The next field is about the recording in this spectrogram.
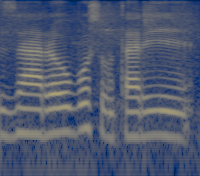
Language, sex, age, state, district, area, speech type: Bodo, female, 18-30, Assam, Baksa, rural, spontaneous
